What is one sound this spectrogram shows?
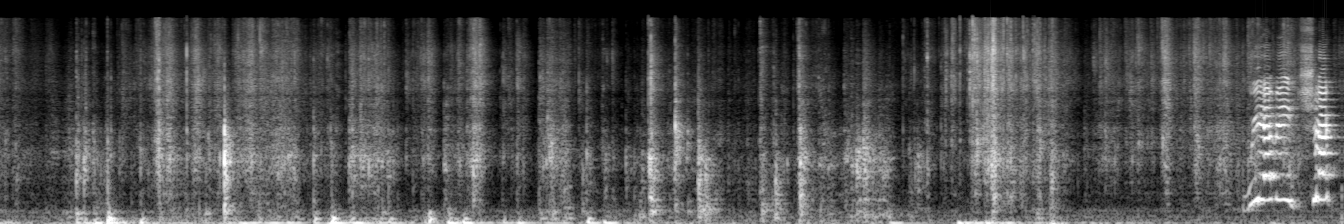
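Foil card packs crinkle and tear as hands open them.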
